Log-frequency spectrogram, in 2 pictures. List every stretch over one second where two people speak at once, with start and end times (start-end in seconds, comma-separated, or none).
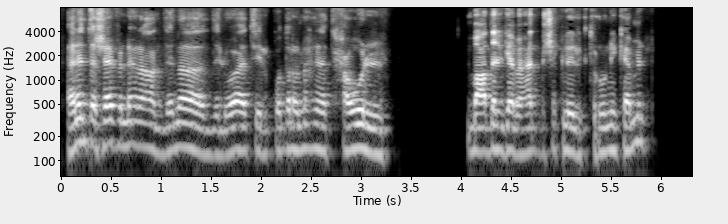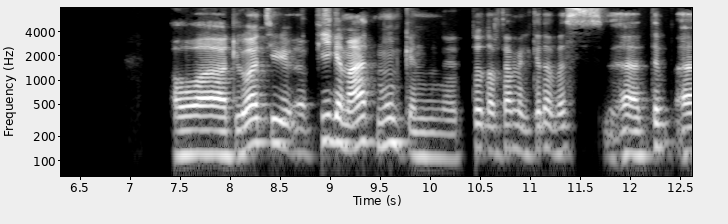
none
